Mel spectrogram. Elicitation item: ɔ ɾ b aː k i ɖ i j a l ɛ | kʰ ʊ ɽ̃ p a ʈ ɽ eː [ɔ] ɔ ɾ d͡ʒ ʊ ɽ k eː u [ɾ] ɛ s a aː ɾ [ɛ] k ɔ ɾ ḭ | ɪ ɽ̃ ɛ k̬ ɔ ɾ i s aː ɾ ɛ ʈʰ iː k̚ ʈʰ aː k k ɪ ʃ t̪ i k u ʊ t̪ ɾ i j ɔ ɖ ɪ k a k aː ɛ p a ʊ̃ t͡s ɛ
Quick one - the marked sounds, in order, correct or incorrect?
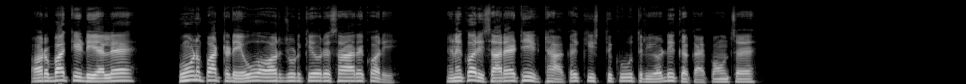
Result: incorrect: u, correct, correct

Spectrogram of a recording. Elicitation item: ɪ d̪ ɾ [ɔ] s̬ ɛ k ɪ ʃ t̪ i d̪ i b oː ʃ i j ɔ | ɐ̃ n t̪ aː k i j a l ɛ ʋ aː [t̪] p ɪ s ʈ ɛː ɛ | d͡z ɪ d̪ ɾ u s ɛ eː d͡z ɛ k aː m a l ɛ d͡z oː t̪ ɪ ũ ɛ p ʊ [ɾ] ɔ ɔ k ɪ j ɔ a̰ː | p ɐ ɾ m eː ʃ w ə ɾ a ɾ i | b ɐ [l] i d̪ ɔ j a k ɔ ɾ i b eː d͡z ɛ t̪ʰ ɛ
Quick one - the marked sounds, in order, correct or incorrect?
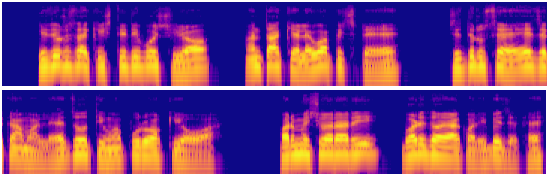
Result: incorrect: u, incorrect: none, correct, incorrect: ɽ

